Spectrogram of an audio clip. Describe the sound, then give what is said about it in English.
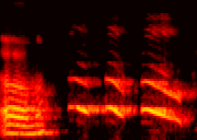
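A voice imitates a puppy dog whimper as a vocal exercise: a low voiced hum, then three high, gliding whine-like calls that rise and fall in pitch, fairly loud. “You can do light sirens, like, you can do the puppy dog or kitty cat”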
